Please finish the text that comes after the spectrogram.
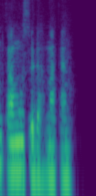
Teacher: Kalau sekadar menginformasikan kamu sudah makan, biasanya nadanya sedikit menurun di bagian akhir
